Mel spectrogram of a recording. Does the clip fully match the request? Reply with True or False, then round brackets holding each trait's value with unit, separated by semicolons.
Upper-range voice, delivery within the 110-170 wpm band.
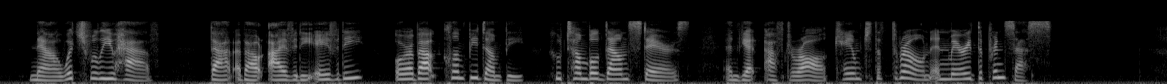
True (235 Hz; 140 wpm)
